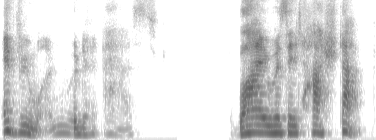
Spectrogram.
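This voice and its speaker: An actor playing a pompous, anxious upper-class government official in a mystery radio play, speaking deliberately and emphatically. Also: male voice, on the high side, fairly even intonation, bright, forceful tone. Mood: alarmed, urgent.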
